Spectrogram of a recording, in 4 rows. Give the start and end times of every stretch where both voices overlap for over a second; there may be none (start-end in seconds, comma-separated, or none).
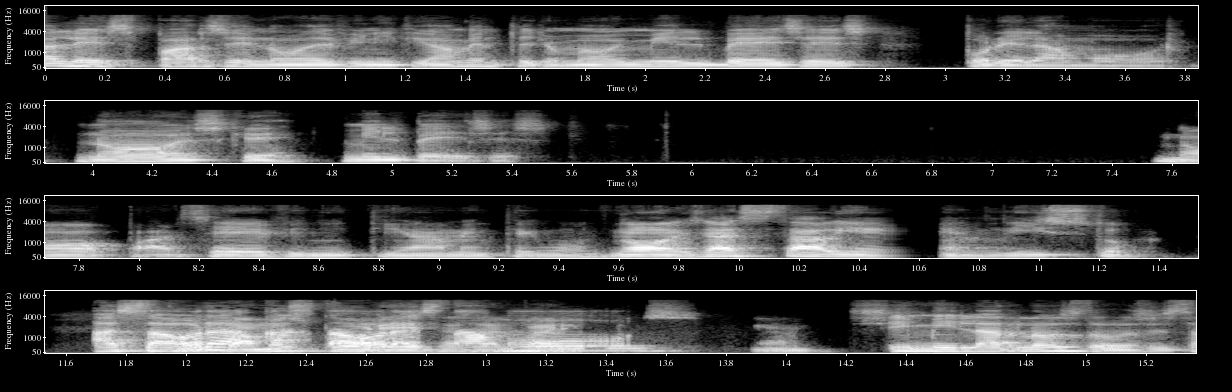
11.9-13.2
